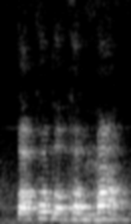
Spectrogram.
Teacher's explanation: क्या प फ ब भ मा अगर इसका उच्चारण स्थल हम होंठ मानते हैं, क्या वे प फ ब क्या होंठों से टकरा करके ध्वनि नहीं बाहर आ रही है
